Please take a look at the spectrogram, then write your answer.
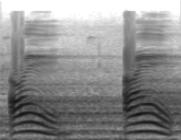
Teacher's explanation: Untuk bacaan ain ini letak posisinya di tenggorokan bagian tengah. Jadi ditekan sedikit, au, sehingga pangkal lidahnya menghempit di batang leher.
